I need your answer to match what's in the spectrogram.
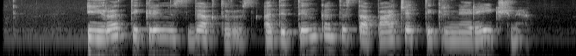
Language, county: Lithuanian, Marijampolė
